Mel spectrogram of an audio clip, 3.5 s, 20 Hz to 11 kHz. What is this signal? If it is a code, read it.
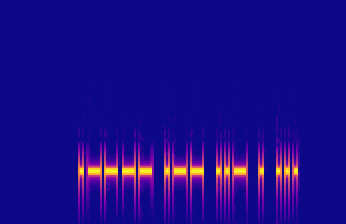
Morse code, heard as a keyed tone, about 28 wpm, 700 Hz. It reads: 1WUES
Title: Five Challenging Letter-Number Combinations 28wpm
